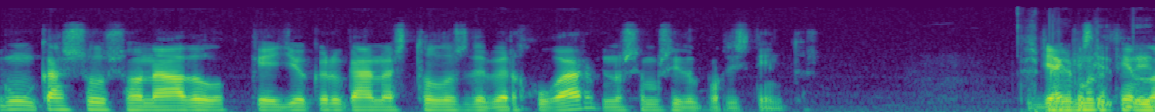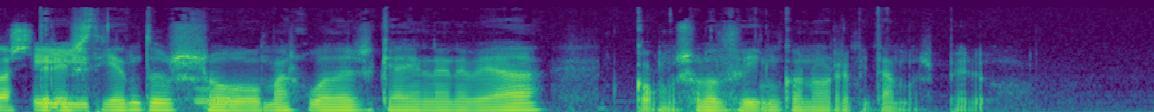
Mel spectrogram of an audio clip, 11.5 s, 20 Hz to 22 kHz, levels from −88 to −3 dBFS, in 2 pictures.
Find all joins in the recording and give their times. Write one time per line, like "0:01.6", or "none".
0:01.2
0:01.7
0:03.0
0:03.6
0:05.5
0:08.8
